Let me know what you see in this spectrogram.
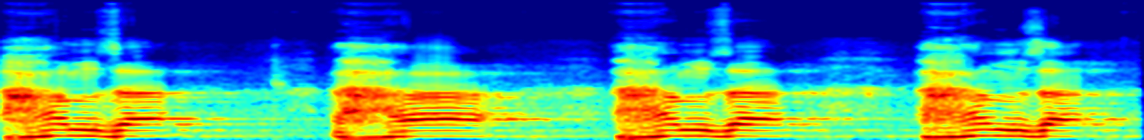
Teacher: اب جو گلے کے شروع سے ادا ہوتے ہیں وہ 2 حرف ہیں، حمزہ، ہا۔ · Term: حروف حلقی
